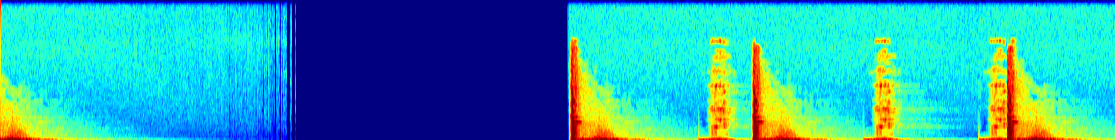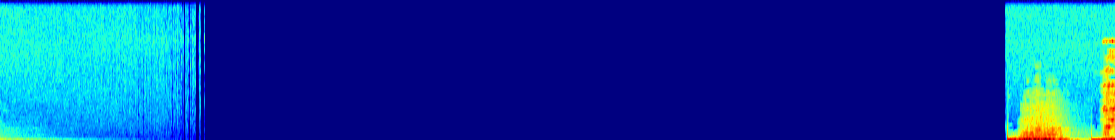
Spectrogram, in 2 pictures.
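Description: Short electronic menu sounds ring out and fade with each selection.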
